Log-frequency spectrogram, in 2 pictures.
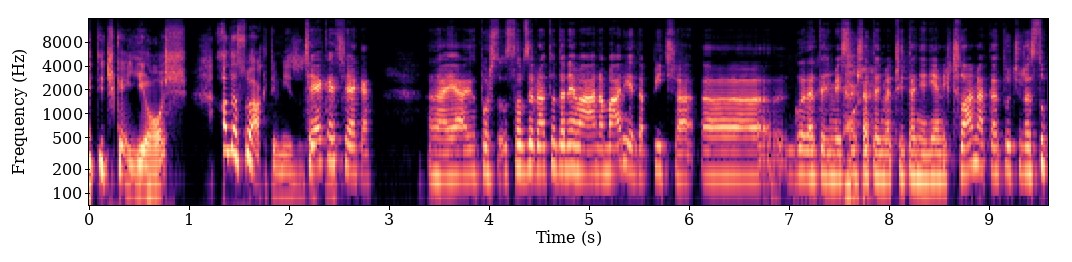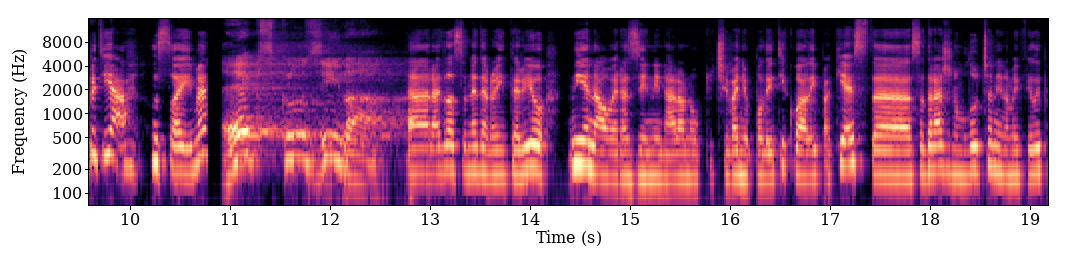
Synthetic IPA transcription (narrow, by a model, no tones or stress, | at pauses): t̪it͡ʃkejoʃald̪asuakt̪iʋniizt͡ʃekat͡ʃeka | ajapoʃt̪oso̞bziɾo̞mnat̪o̞d̪ane̞ːmaanamaɾijed̪apit͡ʃaə | ɡle̞d̪at̪̬eʎimaislˠuʃat̪e̞ʎimat͡ʃit̪aɲeɲeːnixt͡ʃlˠanakat̪uːt͡ɕunast̪uːpit̪ijaːusʋojeime̞ekskluziʋaɾaːd̪ilˠasamne̞d̪aʋnoint̪eɾʋjunije̞nao̞ʋo̞jɾazininaːɾaʋno̞ukʎut͡ɕiːʋaɲeupo̞lit̪ikualiipa̰kje̞st̪sad̪ɾaːʒeno̞mlˠut͡ʃanino̞mifilipo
